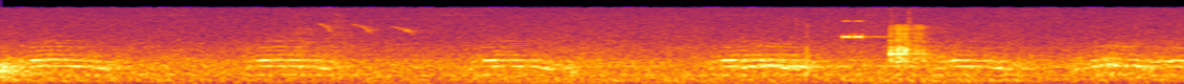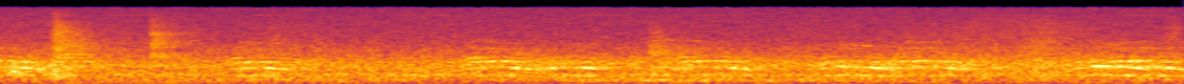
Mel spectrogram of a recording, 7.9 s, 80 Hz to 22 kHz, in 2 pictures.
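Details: A group of female common pochards (Aythya ferina) in winter at Aiguamolls Natural Park, Spain, on 27 January 2022, give short, harsh, arched calls repeated several times a second. Camera shutter clicks sound over a steady background hiss.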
